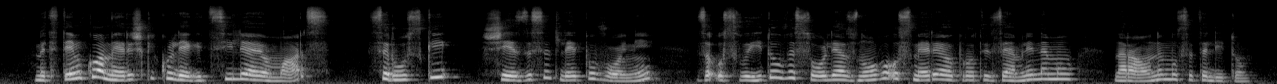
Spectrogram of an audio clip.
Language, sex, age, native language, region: Slovenian, female, 30-49, Slovenian, Drava region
